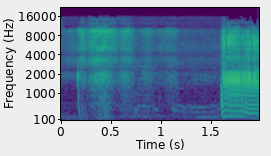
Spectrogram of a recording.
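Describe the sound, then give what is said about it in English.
A fart with a brassy, trumpet-like quality: a sharp onset and a noisy rasp, then a loud, buzzing, harmonic blast at the end that sounds like two horns playing together. “Whose fart was that? That's going to be my text tone.”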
